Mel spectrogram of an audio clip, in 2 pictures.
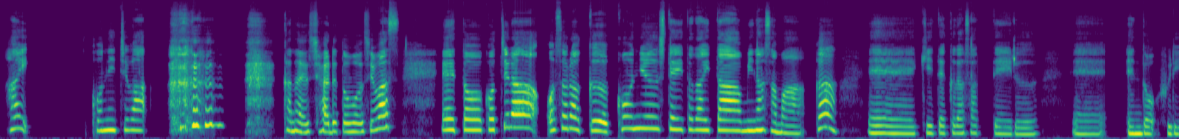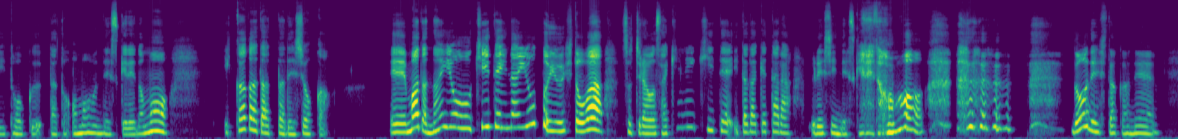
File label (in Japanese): フリートーク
